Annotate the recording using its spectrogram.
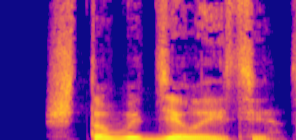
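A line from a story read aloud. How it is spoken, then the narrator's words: Irritated. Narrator (Russian): спросил Волков раздраженно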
